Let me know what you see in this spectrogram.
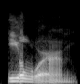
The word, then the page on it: eelworm: American English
